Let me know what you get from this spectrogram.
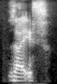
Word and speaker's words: Zeiss: Zeiss.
